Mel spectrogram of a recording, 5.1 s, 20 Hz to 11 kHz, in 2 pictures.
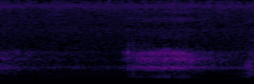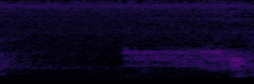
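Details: African buffalo calling at a lions' kill at Djuma around 3 am on 07/03/07, from a live wildlife stream: two drawn-out, harmonic bawling calls, the second longer and wavering, over a steady low electrical hum.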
